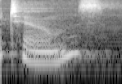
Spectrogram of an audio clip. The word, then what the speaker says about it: tomb: known to contain 63 tombs and I want you to think about this word tomb notice how the word sounds like the word womb not by chance I'm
